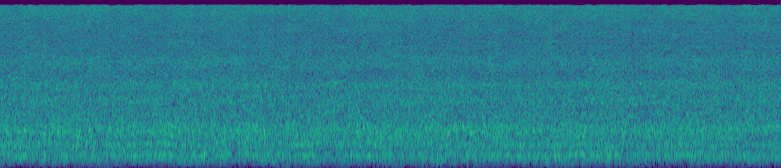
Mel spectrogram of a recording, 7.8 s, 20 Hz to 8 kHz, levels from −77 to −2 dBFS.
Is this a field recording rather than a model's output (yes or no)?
no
